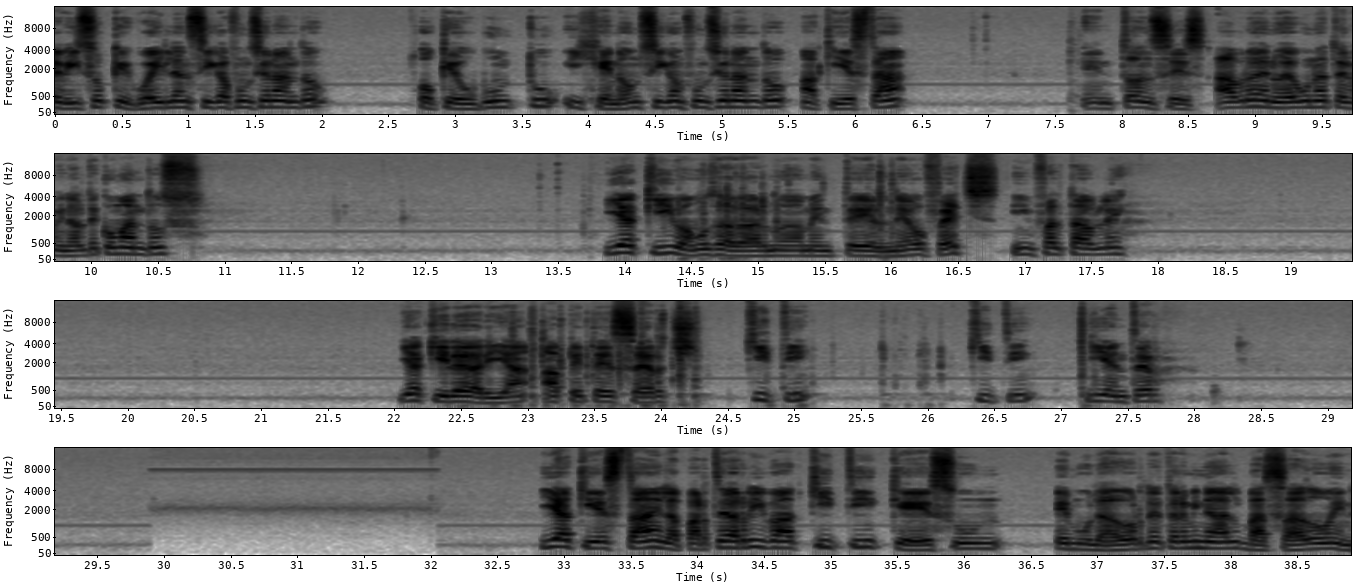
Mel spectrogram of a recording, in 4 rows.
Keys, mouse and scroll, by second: 14.0-15.1 typing, 15.7 Return, 22.0-26.3 typing, 27.0 Return.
